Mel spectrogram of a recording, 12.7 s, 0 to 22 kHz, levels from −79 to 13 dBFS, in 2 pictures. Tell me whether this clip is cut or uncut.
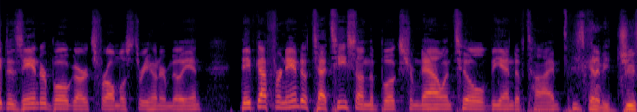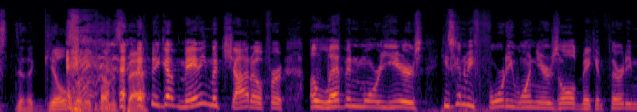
uncut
